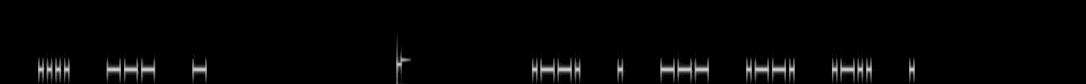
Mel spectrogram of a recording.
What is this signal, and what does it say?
Morse code, heard as a keyed tone, about 28 wpm, spaced as for 16 wpm, 700 Hz. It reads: HOT PEOPLE
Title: 3x Character Spacing - Top 300 Words - 28wpm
